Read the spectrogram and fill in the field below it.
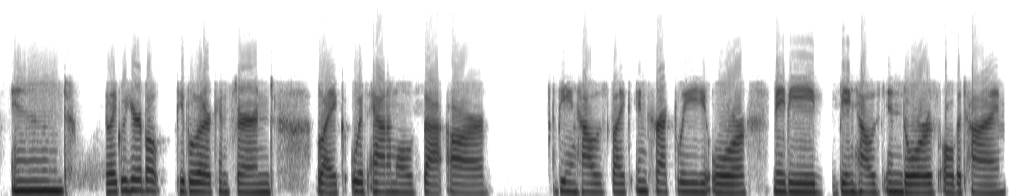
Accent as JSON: {"language": "English", "area": "Leduc County", "region": "Alberta", "country": "Canada", "tie": "born or raised there", "said": "I'm from Leduc County, Alberta."}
